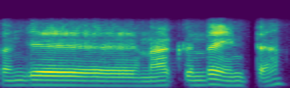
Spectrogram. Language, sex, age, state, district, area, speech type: Kannada, male, 30-45, Karnataka, Chitradurga, rural, conversation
